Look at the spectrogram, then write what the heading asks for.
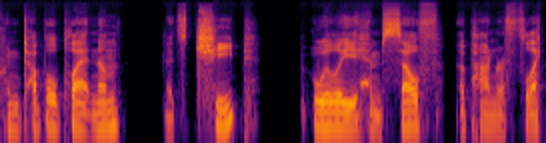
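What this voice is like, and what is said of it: Usual voice. Nothing is said of it.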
